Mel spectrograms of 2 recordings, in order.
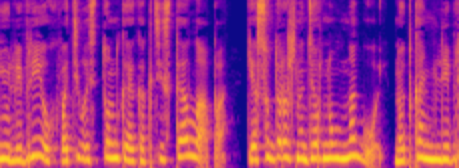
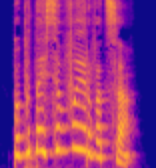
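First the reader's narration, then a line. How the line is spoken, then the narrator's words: Shouting. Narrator (Russian): крикнула Алиса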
